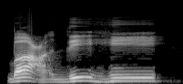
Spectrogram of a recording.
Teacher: کہتے ہیں۔ من بعدہ، با کو عین کے ساتھ ملانا ہے، عین گلے کے درمیان سے زور لگا کر عین کو نکالیں گے ، بعدہ، ہا کڑی زیر ہی، ایک الف کے لمٹ میں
